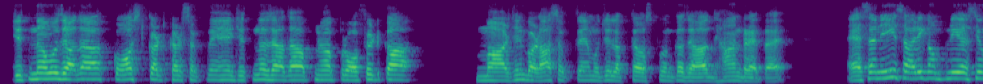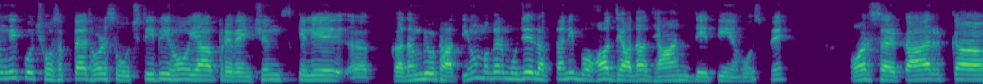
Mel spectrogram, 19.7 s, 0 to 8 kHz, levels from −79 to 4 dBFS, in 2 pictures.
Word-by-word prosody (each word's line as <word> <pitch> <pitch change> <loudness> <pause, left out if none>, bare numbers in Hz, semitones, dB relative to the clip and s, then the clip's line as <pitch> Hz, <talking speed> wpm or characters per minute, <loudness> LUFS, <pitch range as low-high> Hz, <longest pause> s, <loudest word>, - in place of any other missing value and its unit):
जितना 195 +5 +2
वो 210 +1 +4
ज़्यादा 195 0 +5 0.2
कॉस्ट 185 0 0
कट 180 -2 0
कर 170 -1 0
सकते 170 +1 -7
हैं, 165 -1 -1
जितना 165 +3 -3
ज़्यादा 165 -1 +4
अपना 170 +1 0
प्रॉफिट 165 +2 +1
का 175 -1 +7 0.9
मार्जिन 150 +3 +2
बढ़ा 155 -2 +3
सकते 160 +1 -8
हैं, 155 - -2
मुझे 155 +1 -6
लगता 145 +1 -2
है 145 - +3
उस 145 - -7
पर 155 - -5
उनका 150 +1 -3
ज़्यादा 135 -1 +2
ध्यान 140 +2 -4
रहता 305 0 0
है। 305 0 -4 0.7
ऐसा 220 +9 +2
नहीं 225 +1 +1
कि 260 0 0
सारी 225 -2 +2
कंपनी 220 -1 -2
ऐसी 215 +1 +1
होंगी 220 +2 0
कुछ 220 -3 -4
हो 185 - -1
सकता 180 +3 -3
है 195 - +3
थोड़े 195 +2 -1
सोचती 165 0 -5
भी 195 +1 -1
हों 180 +1 -1
या 175 -1 +4
प्रिवेंशन्सज़ 155 +4 -3
के 175 - -2
लिए 170 0 +2
अ, 135 -10 -5 0.3
कदम 160 +4 0
भी 200 - +3
उठाती 165 -5 +1
हों। 225 +5 -6
मगर 225 0 -1
मुझे 210 +2 +2
लगता 195 0 -1
नहीं 210 0 -3
बहुत 190 +2 +2
ज़्यादा 170 0 +3
ध्यान 155 +2 0
देती 145 +1 -4
हैं 135 - -4
वो - - -10
उस - - -15
पे। 180 +2 -1 0.7
और 180 +1 +2
सरकार 170 +3 +3 0.2
का 180 -1 +8
175 Hz, 200 wpm, -24 LUFS, 155-195 Hz, 0.9 s, का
